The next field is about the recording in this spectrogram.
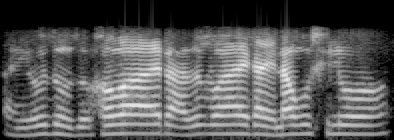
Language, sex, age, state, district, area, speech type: Bodo, male, 18-30, Assam, Chirang, urban, conversation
